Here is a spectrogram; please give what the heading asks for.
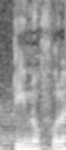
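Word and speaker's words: Ctenophora: इसके बाद देखो, थर्ड थर्ड है हमारा टीनोफोरा, यहाँ पे भी सी साइलेंट है।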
